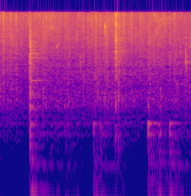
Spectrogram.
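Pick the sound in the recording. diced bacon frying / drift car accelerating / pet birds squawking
diced bacon frying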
